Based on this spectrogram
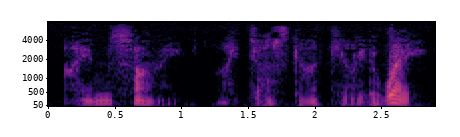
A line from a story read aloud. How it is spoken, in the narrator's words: hissed Azrafael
